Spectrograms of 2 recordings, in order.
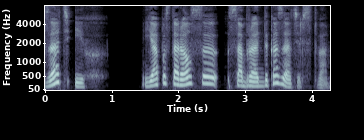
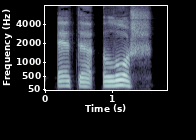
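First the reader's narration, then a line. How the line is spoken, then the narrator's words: Stammering. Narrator (Russian): произнес, наконец, Ремидж, запинаясь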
